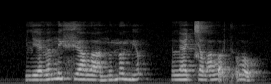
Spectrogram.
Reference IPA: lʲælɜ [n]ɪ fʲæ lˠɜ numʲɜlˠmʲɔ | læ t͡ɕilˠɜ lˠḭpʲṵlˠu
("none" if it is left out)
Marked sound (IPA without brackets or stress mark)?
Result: n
